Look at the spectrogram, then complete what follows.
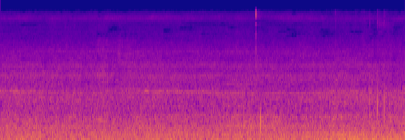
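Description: Jet airliner engines, a steady low rumble muffled by the terminal glass, growing a little louder near the end.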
